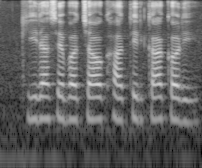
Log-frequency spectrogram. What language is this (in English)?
Magahi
